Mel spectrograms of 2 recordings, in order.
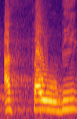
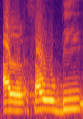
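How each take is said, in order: First: The L sound merges into a doubled s. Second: The L sound is clearly pronounced before s. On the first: The speaker calls it right. "tapi as saubi ngoten" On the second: The speaker calls it wrong. "kita bacanya nggak boleh"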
